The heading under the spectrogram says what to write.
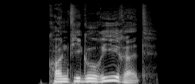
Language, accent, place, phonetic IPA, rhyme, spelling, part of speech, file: German, Germany, Berlin, [kɔnfiɡuˈʁiːʁət], -iːʁət, konfigurieret, verb, De-konfigurieret.ogg
- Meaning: second-person plural subjunctive I of konfigurieren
